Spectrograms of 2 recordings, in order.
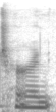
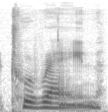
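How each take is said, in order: First: The name is said the American way. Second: The name is said the local regional way. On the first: "we pronounce it in the U S as Turin" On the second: "in that region they would say it Touraine"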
